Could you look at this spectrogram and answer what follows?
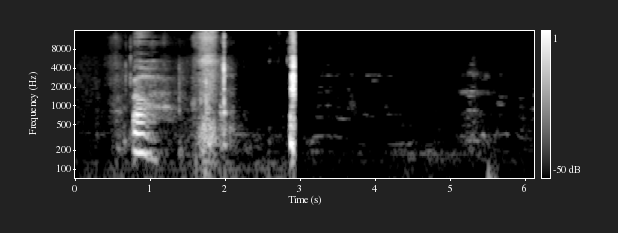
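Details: Person sneezing with no known trigger: a breathy build-up and muffled sneezes ending in one sharp sneeze, then a quiet room; part of a repeated sneezing fit that goes on and on.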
